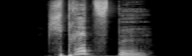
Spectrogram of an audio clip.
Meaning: inflection of spritzen: 1. first/third-person plural preterite 2. first/third-person plural subjunctive II
- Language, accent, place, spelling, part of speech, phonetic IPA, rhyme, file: German, Germany, Berlin, spritzten, verb, [ˈʃpʁɪt͡stn̩], -ɪt͡stn̩, De-spritzten.ogg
